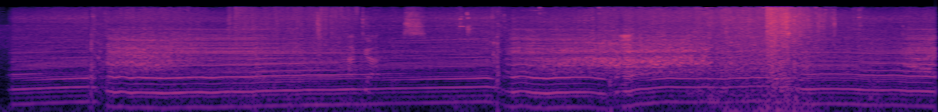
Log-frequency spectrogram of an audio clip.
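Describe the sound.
A car drifting in a video game: a steady, loud engine drone with strong harmonics whose pitch dips and recovers a few times, with hints of tire squeal during the slides.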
